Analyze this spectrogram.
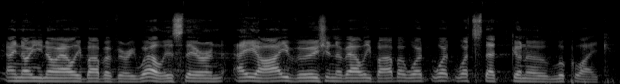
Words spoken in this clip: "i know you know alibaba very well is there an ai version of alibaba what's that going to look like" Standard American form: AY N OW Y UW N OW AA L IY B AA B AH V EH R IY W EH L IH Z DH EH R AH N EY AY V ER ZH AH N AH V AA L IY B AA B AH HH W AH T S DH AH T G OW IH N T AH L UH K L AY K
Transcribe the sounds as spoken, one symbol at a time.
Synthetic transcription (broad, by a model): AY N OW Y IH N OW AA L IY B AA B AH V EH R IY W EH L IH Z DH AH R AH N EY AY V ER ZH AH N AH V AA L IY B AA B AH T W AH T S DH AH T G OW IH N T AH L UH K L AY K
